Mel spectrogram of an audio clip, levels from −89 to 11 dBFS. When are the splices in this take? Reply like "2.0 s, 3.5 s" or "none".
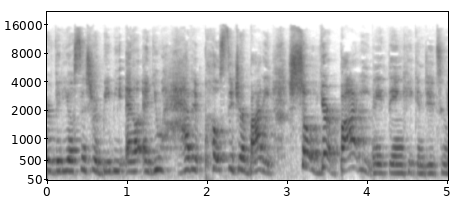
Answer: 4.1 s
